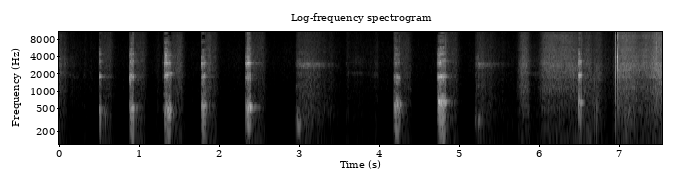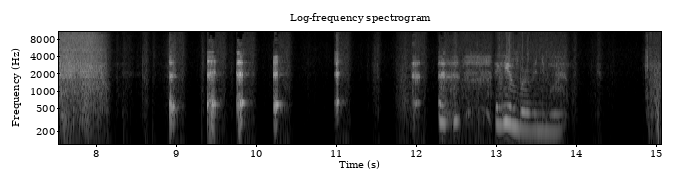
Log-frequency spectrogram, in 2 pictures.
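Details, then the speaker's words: Person doing a deliberate burping challenge: a rapid run of about fifteen short, loud voiced burps, with a few longer drawn-out belches and breathy pauses between. "You guys should be counting how many times I'm burping."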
